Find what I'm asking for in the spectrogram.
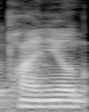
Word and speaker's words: pineal: It stimulates blood flow to the pineal gland. Pineal, phonetically, is very similar similar to penile.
